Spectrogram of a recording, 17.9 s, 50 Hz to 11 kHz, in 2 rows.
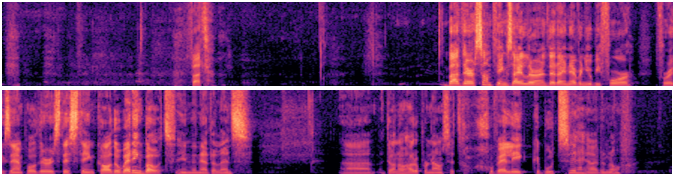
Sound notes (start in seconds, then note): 0.4 audience laughs; 15.3 speaks foreign language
